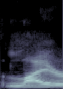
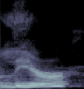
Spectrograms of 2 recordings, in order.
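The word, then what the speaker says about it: lyre: he plays his harp his liar or leer however you want to pronounce that l-y-r-e and then David is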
